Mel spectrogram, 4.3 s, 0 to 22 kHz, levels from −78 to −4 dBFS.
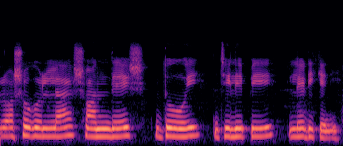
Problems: none marked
